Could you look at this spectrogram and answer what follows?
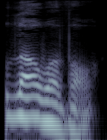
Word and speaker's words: Louisville: of Louisville, he said, pronouncing it Lowville, swallowing the last two syllables, as everybody around here did on both sides of the border with Kentucky.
